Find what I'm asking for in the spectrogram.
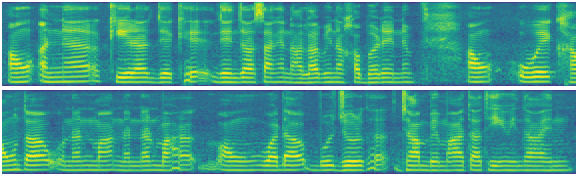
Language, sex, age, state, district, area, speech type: Sindhi, male, 18-30, Maharashtra, Thane, urban, spontaneous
